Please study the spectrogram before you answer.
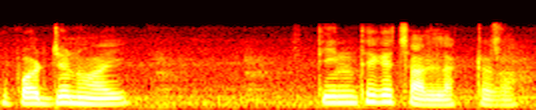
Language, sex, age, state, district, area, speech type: Bengali, male, 18-30, West Bengal, Uttar Dinajpur, urban, spontaneous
